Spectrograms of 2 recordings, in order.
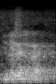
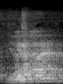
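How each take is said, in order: Both takes have the same delivery.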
